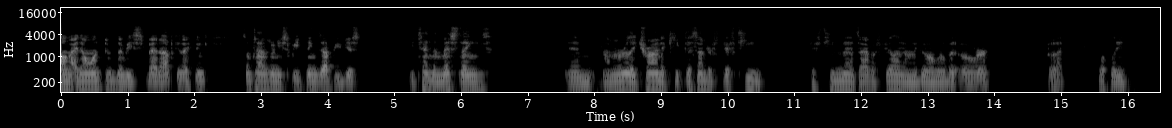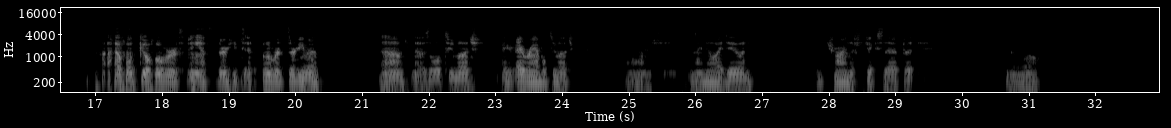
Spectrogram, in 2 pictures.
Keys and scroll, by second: 6.0 shift+space, 10.9 ctrl+z, 22.0 shift+space, 24.5 shift+space.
